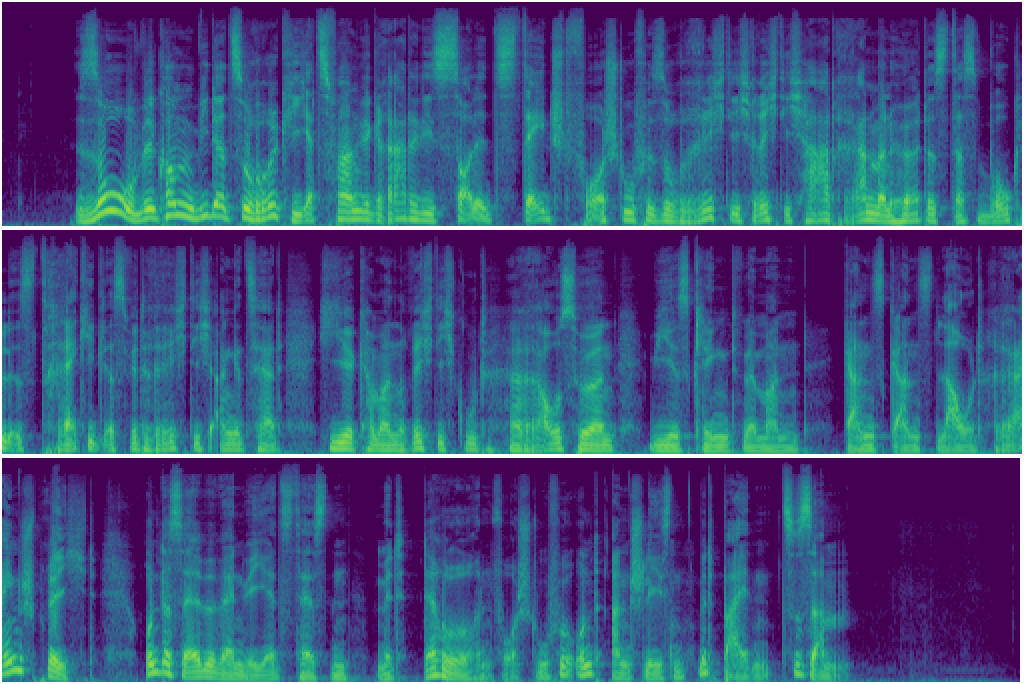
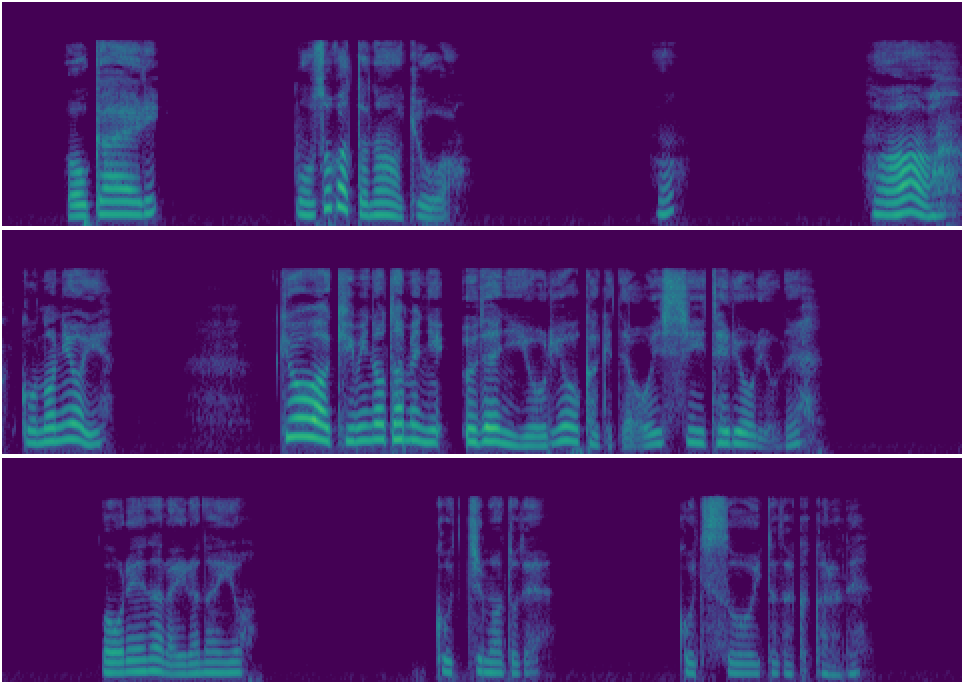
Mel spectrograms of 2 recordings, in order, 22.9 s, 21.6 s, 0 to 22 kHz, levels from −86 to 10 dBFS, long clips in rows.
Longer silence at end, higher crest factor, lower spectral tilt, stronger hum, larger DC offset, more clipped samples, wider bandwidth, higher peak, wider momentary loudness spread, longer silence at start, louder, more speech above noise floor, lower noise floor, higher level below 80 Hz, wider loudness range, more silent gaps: first, 1.3 s vs 0.75 s; second, 14 dB vs 24 dB; first, -5.5 dB/octave vs -4 dB/octave; second, none vs 50 Hz at -65 dBFS; neither; neither; first, 18.5 kHz vs 11 kHz; first, 0 dBFS vs -10 dBFS; second, 10 LU vs 18 LU; about the same, 0.5 s vs 0.5 s; first, -16 LUFS vs -31 LUFS; second, 38 dB vs 51 dB; second, -53 dBFS vs -82 dBFS; first, -32 dBFS vs -68 dBFS; second, 5 LU vs 13 LU; neither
